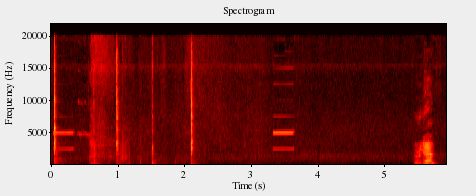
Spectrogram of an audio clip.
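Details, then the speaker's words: Doosan diesel excavator that had sat a while, no-start: sharp single clicks and short beeps as the relay energizes at ignition, but no cranking. The 24 V feed is not reaching the starter; starter solenoid clicks without cranking. "but this sounds like it is energizing it's a distinctive click when the ignition is thrown over"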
